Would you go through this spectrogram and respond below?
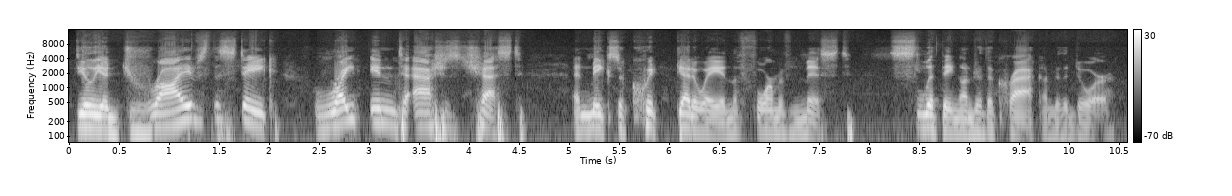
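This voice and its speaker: A man's voice: mid-range voice, expressive, slow, a bit bright, no echo, rough recording. A man reading the stage directions aloud in an online table read.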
